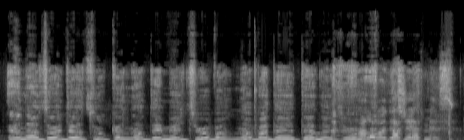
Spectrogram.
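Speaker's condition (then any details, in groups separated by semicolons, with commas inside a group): Amyotrophic lateral sclerosis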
